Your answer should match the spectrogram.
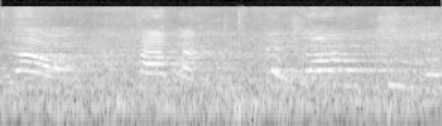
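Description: Children's high-pitched shouts and squeals over a background of children playing, with several short calls sliding up and down in pitch.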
